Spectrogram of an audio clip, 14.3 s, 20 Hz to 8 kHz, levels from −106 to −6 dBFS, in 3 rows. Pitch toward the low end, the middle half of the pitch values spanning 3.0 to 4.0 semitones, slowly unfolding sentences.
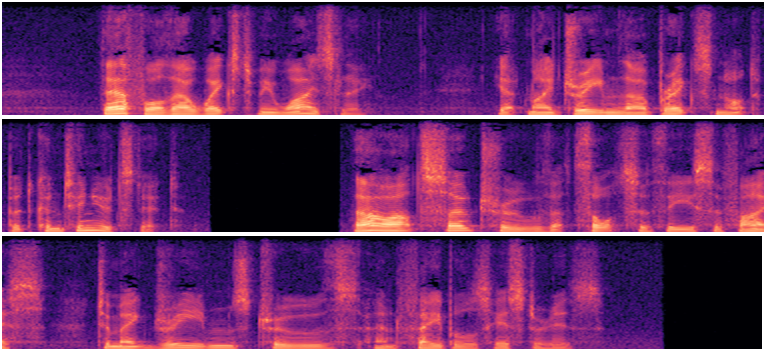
Yes: low, 120 Hz; average, 3.6 semitones; slow, 115 wpm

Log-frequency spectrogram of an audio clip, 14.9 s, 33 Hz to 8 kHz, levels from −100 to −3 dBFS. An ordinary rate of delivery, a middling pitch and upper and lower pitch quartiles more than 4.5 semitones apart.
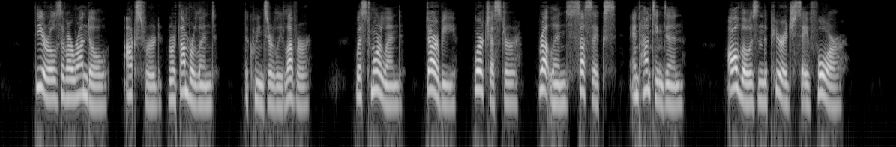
No: slow, 95 wpm; medium, 180 Hz; wide, 5.5 semitones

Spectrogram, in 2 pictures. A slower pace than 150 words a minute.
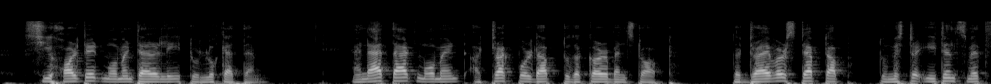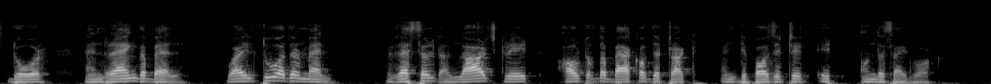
No: average, 165 wpm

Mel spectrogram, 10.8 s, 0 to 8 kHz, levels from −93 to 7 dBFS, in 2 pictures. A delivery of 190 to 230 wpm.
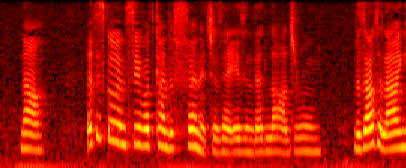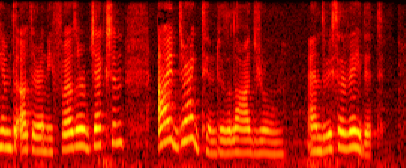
Yes: average, 195 wpm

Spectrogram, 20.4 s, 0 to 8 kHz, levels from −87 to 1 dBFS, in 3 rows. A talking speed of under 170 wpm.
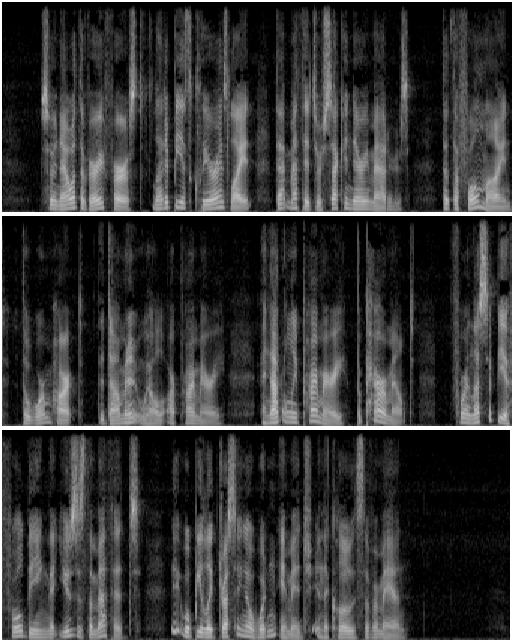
No: average, 180 wpm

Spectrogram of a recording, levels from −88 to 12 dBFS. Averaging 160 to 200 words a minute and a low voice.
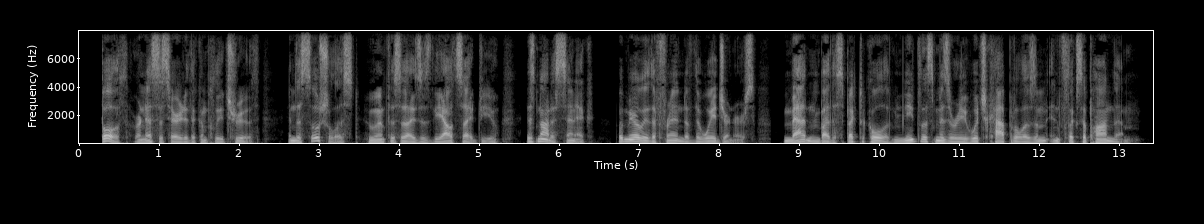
Yes: average, 180 wpm; low, 100 Hz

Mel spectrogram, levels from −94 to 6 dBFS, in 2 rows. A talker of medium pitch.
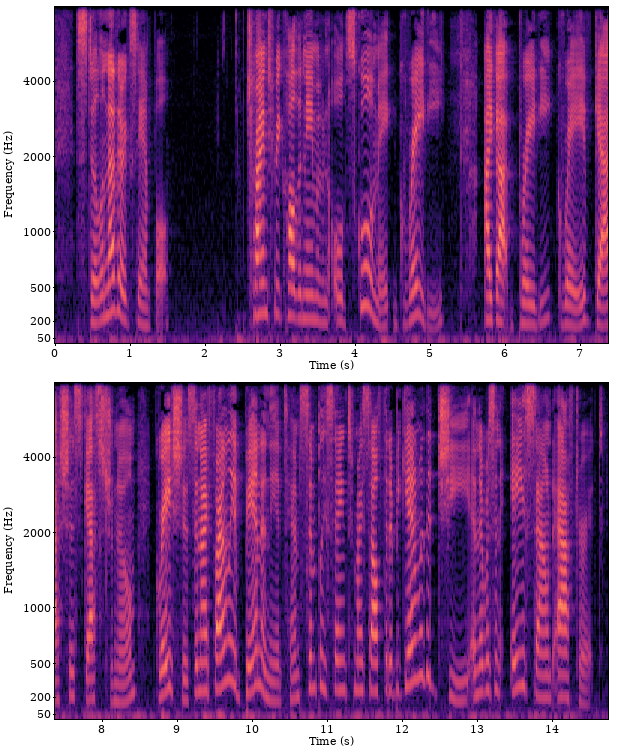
No: high, 220 Hz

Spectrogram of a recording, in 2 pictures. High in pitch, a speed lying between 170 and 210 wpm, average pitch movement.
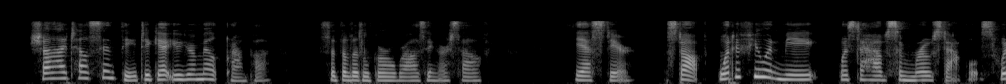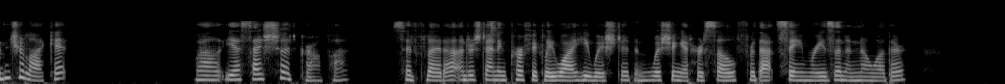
Yes: high, 200 Hz; average, 175 wpm; average, 3.3 semitones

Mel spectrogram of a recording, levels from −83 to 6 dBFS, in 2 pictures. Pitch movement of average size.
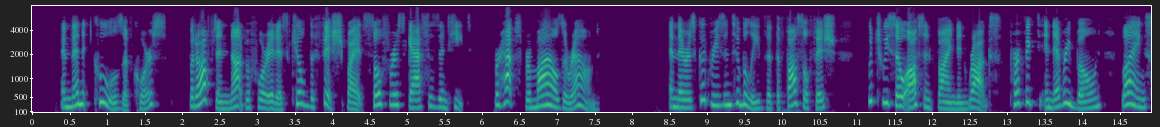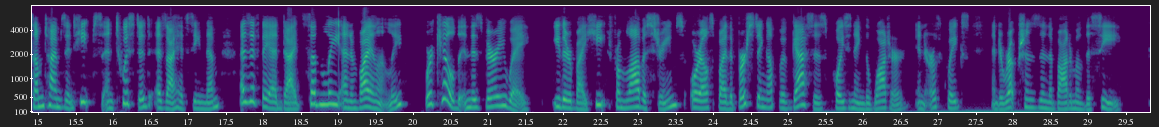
No: wide, 7.3 semitones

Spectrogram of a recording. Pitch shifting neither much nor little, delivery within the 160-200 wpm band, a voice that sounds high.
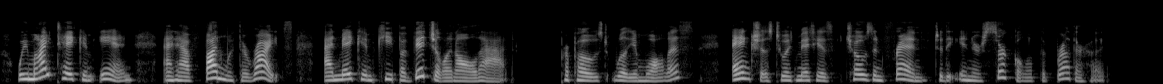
No: wide, 5.7 semitones; average, 185 wpm; high, 195 Hz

